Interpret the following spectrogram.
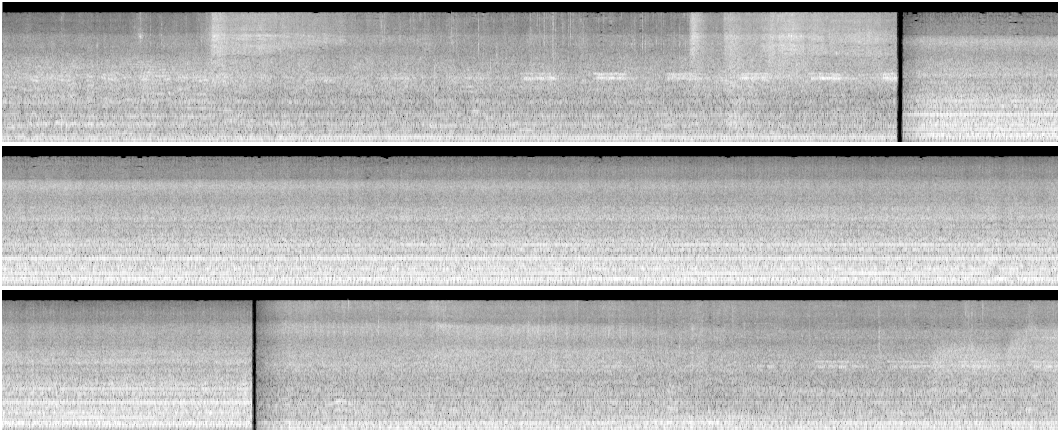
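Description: Fire engine running steadily with a low engine hum. A short run of evenly spaced beeps comes about seven seconds in. After a cut about nine seconds in, a louder stretch carries a steady higher-pitched machine hum for about fifteen seconds before the low hum returns.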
